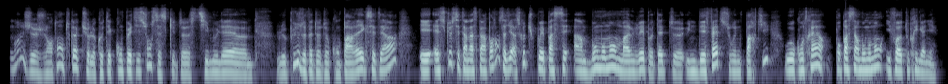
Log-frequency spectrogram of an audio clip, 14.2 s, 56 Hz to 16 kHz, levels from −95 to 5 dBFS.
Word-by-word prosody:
Mouais. 155 - -11
Je 130 -1 -4
j'entends, 120 - -5
en - - -2
tout - - -14
cas, 185 - +3
que 165 - -13
tu 135 - -2
le 115 -3 -2
côté 130 0 -3
compétition, 140 +6 -2
c'est 135 - -5
ce 115 - -4
qui 125 - -7
te 115 +1 -4
stimulait, 125 +2 -1
hem, 110 -3 -1 0.4
le 120 +1 -5
plus, 225 - -1
le 135 - +2
fait 135 0 -1
de 125 - -3
te 120 - -6
comparer 120 +4 +2
et 155 - -1
cetera. 150 - 0 0.3
Et 140 +1 +4
est-ce 145 +1 +1
que 245 - -1
c'était 235 - 0
un 140 - +2
aspect 140 +2 +2
important? 160 +5 +1
C'est-à-dire, 165 0 +3
est-ce - - -5
que 235 - -1
tu 235 - -7
pouvais 160 -2 +4
passer 150 +1 0
un 140 -1 +1
bon 150 +7 0
moment 170 +2 +3
malgré 135 +1 +3
peut-être, 135 +1 -2
heu, 115 -2 -2
une 135 0 -2
défaite 140 - +4
sur 135 -11 -7
une 130 0 -5
partie 200 - -1 0.2
ou 145 - +2
au 145 - +4
contraire 180 +8 +2
pour 150 -2 -3
passer 165 0 +5
un 155 - +5
bon 150 0 +2
moment, 180 +5 +1
il 150 - -4
faut 150 - +5
à 140 - +6
tout 145 - -10
prix 145 0 -4
gagner? 120 -6 -4
140 Hz, 270 wpm, -24 LUFS, 125-155 Hz, 0.4 s, à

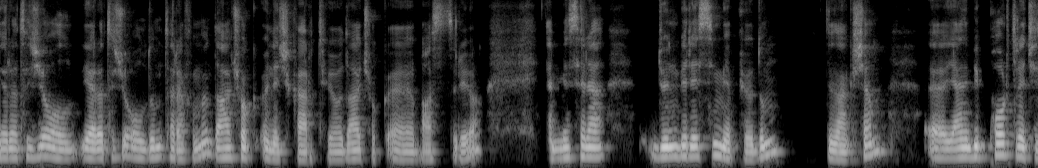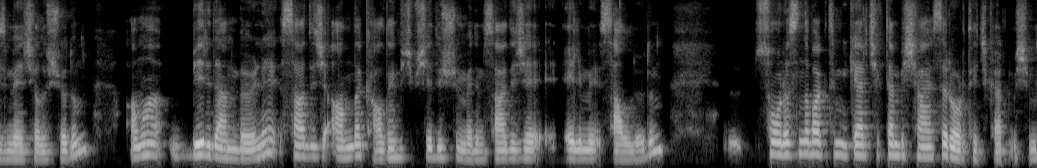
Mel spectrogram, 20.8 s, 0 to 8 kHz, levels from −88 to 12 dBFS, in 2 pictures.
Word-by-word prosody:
yaratıcı 120 +3 0
ol 115 -3 0
yaratıcı 120 +2 +1
olduğum 125 +1 0
tarafımı 115 +8 -3
daha 125 +1 +1
çok 125 0 -2
öne 105 -5 0
çıkartıyor, 100 0 -4
daha 110 +1 0
çok, 110 - -12
ııı, 100 -2 -3
bastırıyor. 100 0 -4 0.7
Ya, - - -1
mesela, 130 +1 +2 0.5
dün 130 +1 +6
bir 140 - +3
resim 135 +2 +3
yapıyordum, 130 - -1 0.4
dün 110 - +3
akşam, 120 - -1 0.4
ııı, 115 -1 +2
yani, 125 +2 +4
bir 135 0 +1
portre 155 -3 +3
çizmeye 105 -5 -1
çalışıyordum 105 - -2 0.4
ama 155 +5 0
birden, 140 -5 +3
böyle, 130 +12 +1
sadece 140 -2 +1
anda 130 +3 +1
kaldım, 110 0 -2
hem 120 - -6
hiçbir 120 +1 -8
şey 125 0 -1
düşünmedim. 105 -5 -3
Sadece 110 +1 0
e 110 - -4
elimi 110 -1 +1
sallıyordum. 105 - 0 0.6
Iıı, 315 -3 -8
sonrasında 170 0 +3
baktım 170 -1 +1
ki - - -3
gerçekten 150 +1 0
bir 150 - -3
şaheser 135 -1 +1
ortaya 110 -3 +2
çıkartmışım. 100 +2 -5
125 Hz, 145 wpm, -22 LUFS, 110-145 Hz, 0.7 s, dün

